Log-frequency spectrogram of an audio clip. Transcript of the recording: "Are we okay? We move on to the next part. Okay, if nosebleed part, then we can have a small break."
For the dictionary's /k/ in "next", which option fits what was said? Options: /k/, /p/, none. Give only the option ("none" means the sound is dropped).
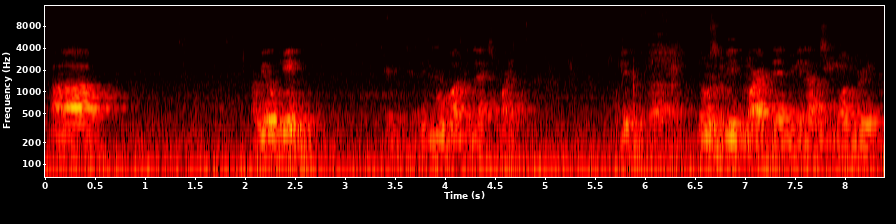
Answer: /k/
